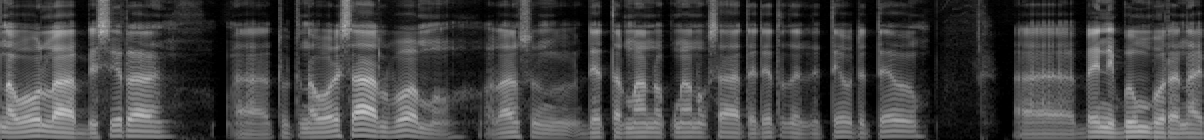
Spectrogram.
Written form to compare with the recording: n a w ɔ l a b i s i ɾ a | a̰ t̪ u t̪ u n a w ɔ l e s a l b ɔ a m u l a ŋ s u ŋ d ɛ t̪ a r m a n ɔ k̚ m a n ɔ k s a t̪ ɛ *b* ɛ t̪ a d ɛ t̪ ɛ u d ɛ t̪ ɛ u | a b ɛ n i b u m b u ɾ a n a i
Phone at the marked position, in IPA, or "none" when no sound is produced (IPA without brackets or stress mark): d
